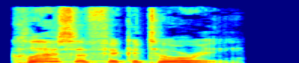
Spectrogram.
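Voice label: "classificatory", English, uk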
